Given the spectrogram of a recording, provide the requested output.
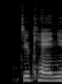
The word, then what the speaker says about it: Duquesne: But yeah, Duquesne University. That is, I am 100% sure that's how that's pronounced. It is spelled Duquesne.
